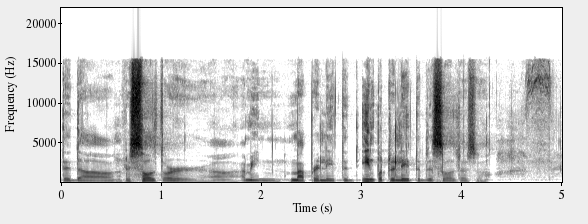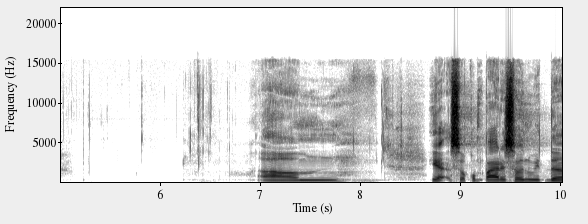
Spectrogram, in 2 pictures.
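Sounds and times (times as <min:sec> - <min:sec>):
faint breath: 0:04.4 - 0:05.2, 0:07.9 - 0:08.7.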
